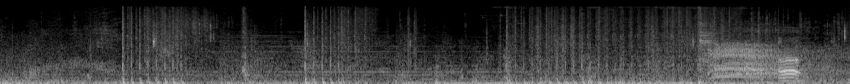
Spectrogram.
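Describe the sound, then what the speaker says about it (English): Gunfire in the Black Ops 4 Zombies map Blood of the Dead, bursts of shots and impacts rolling through a dense game mix with music, a louder swell of shooting and effects near the end. "I shoot off his helmet"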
